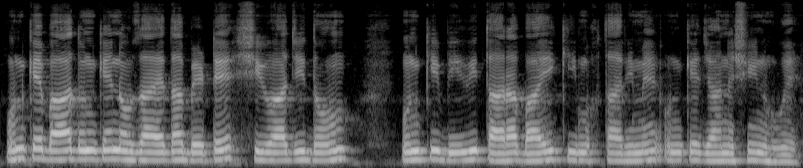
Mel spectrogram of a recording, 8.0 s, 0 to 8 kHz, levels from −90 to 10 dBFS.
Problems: constant background noise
